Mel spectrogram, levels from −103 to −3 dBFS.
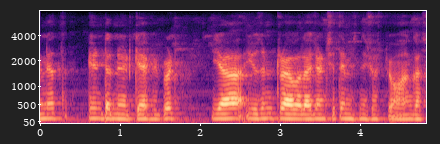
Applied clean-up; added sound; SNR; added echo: none; none; none; reverberation time 1.9 s.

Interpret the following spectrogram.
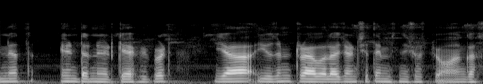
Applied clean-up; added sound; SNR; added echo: none; none; none; none.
